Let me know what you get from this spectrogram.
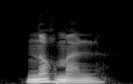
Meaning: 1. normal (according to norms, usual) 2. normal (relating to a school to teach teachers how to teach) 3. okay, alright
- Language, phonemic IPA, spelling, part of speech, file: French, /nɔʁ.mal/, normal, adjective, Fr-normal.ogg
